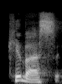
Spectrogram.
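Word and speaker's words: Kiribati: Kibas, it's not pronounced anything like it looks. – Oh, yeah. – On paper, the R sounds a little bit like an L, and the T and the I is pronounced as an S, which is weird historical reasons for that.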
